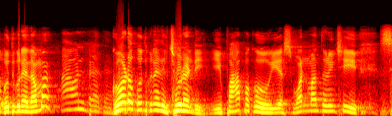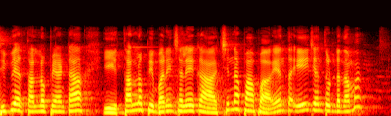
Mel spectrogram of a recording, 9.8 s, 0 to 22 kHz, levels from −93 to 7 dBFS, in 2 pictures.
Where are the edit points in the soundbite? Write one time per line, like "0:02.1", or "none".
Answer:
none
